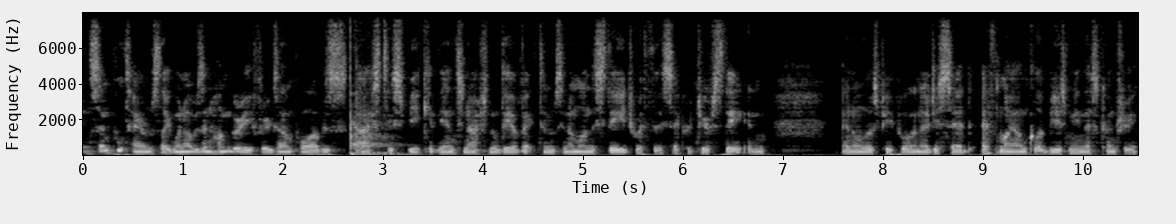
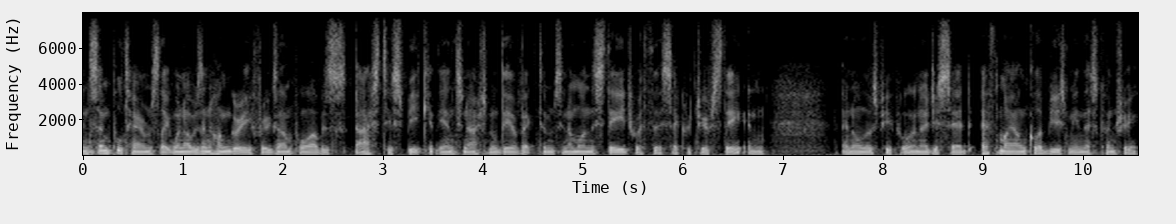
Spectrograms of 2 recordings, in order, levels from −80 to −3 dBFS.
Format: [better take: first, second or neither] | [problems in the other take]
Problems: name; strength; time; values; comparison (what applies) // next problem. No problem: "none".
second | noise reduction (classical method WPE with log-MMSE)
